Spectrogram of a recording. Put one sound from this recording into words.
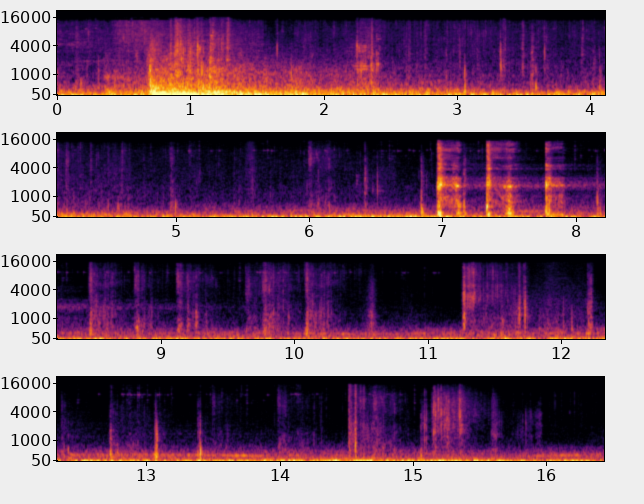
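Footsteps crunch over stone and rubble.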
